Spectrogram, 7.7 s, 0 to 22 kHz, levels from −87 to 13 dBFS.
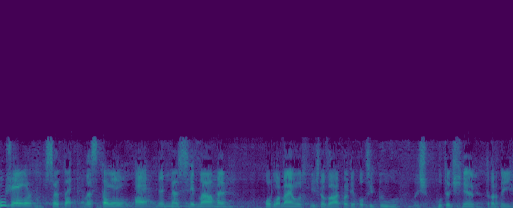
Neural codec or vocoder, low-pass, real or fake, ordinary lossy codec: codec, 16 kHz, 1 kbps, FunCodec, trained on Chinese and English, 50 frames a second; 7.2 kHz; fake; AAC, 32 kbps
